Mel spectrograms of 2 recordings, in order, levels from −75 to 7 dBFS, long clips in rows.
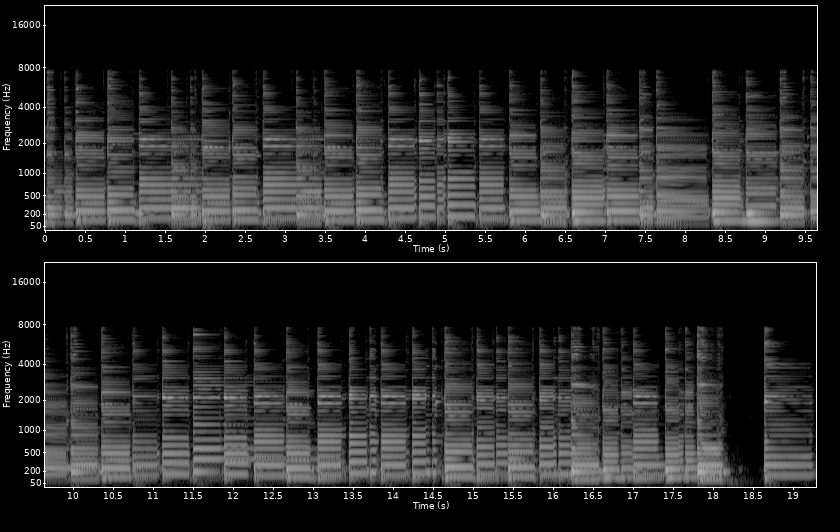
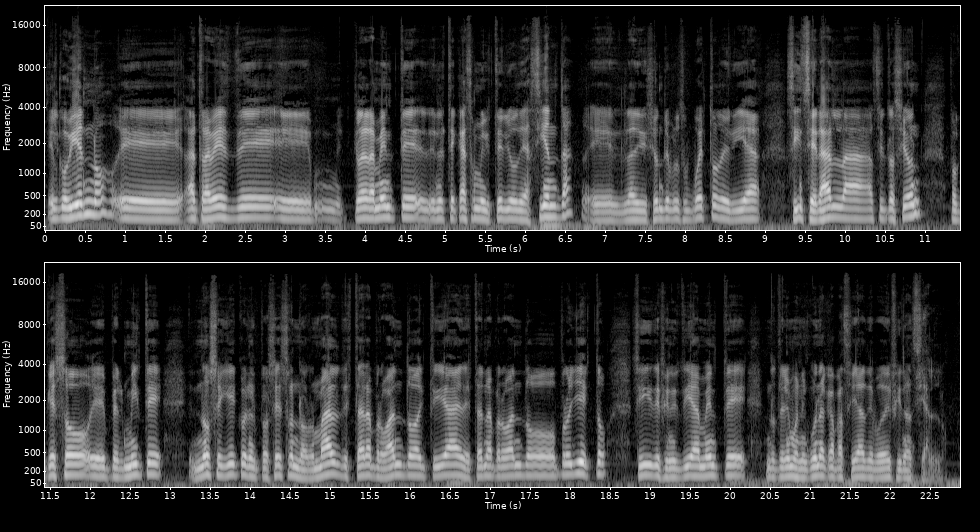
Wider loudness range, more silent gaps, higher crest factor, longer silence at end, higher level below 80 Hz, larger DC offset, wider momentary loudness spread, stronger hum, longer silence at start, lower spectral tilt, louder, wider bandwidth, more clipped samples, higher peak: about the same, 1 LU vs 3 LU; neither; about the same, 18 dB vs 14 dB; about the same, 0 s vs 0 s; second, -56 dBFS vs -40 dBFS; neither; second, 3 LU vs 10 LU; neither; about the same, 0 s vs 0.05 s; about the same, -5 dB/octave vs -5.5 dB/octave; second, -28 LUFS vs -15 LUFS; second, 8 kHz vs 19 kHz; neither; second, -10 dBFS vs 0 dBFS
